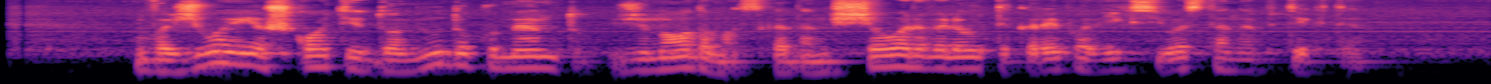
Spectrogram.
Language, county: Lithuanian, Vilnius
